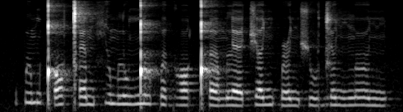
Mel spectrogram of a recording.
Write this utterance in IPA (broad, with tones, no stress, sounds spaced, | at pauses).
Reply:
p ɯ˦˥ m ǃʼ ɔ˩˧˩ ǀ ɛ˩˧˩ m ç ɯ˥˨ m l u˧ ŋ͡ǃ ɯ˥˨ p ə˧˩ ɡʱ ɔ˧˩˧ ǃʰ ɜ˧˩˧ m l ɛ˧˩˧ t͡ʃ ɜ˦˥ ɲ p ə˞˩˧˩ ɲ ʃ u˧˩˧ d͡z ɵ˥˨ ɲ ŋ ɵ˥˨ ɲ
